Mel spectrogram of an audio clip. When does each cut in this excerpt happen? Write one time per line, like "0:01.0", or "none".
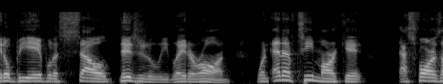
0:02.7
